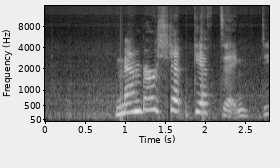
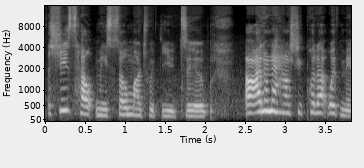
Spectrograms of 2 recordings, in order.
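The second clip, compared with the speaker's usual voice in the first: normal talking voice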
